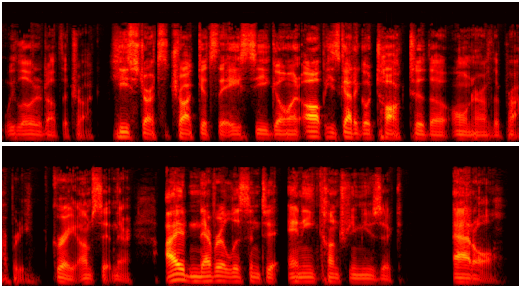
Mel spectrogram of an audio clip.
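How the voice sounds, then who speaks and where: A man with a low voice speaks in a dry, close recording. He talks like a sports host sharing a personal story, conversational and emphatic as he makes his points. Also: vocal fry, darkish tone, no echo. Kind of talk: casual anecdotal storytelling and sports opinion.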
